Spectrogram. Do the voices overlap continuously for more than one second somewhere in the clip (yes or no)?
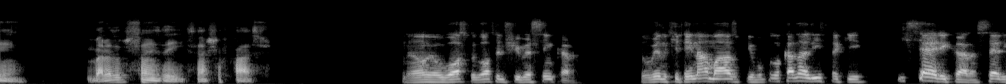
no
